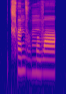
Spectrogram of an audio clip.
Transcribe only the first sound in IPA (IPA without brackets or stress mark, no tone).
t͡ɕʰ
